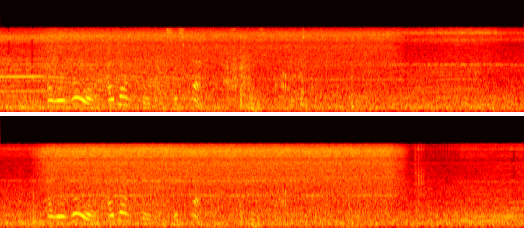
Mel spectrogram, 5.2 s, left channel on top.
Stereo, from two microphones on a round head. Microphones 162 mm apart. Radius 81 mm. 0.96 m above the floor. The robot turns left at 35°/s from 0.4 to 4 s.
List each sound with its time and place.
0.5 s a woman speaking: 95° left; by 3.0 s 5° left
